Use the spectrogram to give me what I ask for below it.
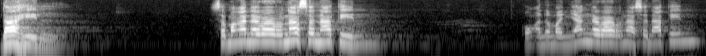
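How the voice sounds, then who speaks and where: Lay preacher, male, high for a man, emphatic sermon delivery with drawn-out pauses, long hall reverb. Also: fairly even intonation, fairly bright tone.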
